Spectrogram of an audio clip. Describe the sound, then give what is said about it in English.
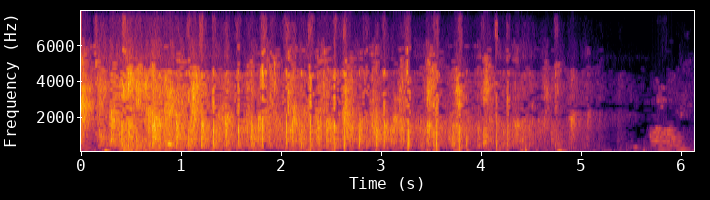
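A crowd applauds the town's employees in a dense, steady burst of many overlapping hand claps, which thins out and fades after about five seconds before a brief voice begins speaking. “Clap.”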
